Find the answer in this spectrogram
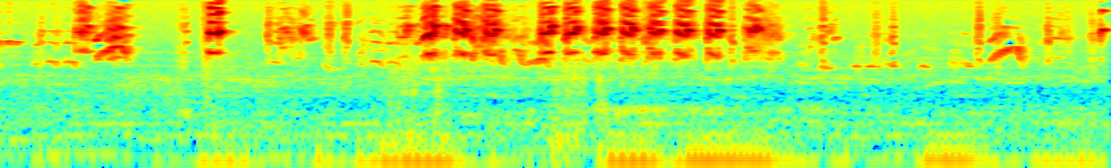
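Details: Five lovebird chicks hatched at the same time, calling together: high, thin chirps and scratchy peeps in uneven bursts, with a faint low rumble underneath.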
